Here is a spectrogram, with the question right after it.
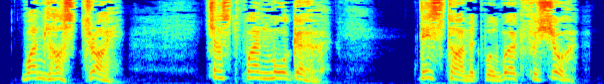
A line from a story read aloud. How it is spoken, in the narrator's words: Big Hetty panted, her voice not sounding too hopeful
